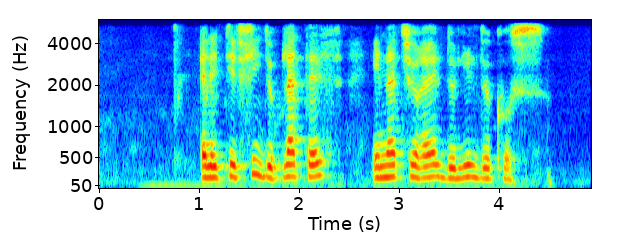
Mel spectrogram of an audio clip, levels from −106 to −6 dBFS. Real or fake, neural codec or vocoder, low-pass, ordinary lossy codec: fake; codec, 16 kHz, 2 kbps, FunCodec, trained on Chinese and English, 25 frames a second; 5.4 kHz; AAC, 48 kbps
